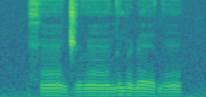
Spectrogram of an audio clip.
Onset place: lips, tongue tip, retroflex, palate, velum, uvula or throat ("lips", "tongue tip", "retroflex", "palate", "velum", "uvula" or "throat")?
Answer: velum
